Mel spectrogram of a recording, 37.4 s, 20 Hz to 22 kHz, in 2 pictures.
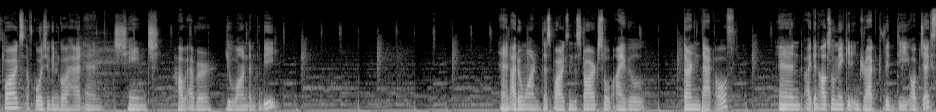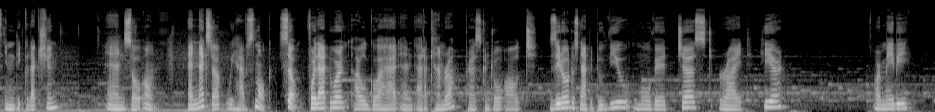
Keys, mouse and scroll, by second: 0.4 middle click, 1.6 click, 1.8 middle click, 2.6 middle click, 3.7-4.0 middle drag, 4.7 click, 6.5 click, 6.9 space, 7.9 space, 8.4-8.9 middle drag, 10.4 middle drag, 10.7 shift+middle drag, 10.8 scroll up 1, 12.3 click, 13.2 click, 13.5 space, 15.7 space, 16.0 middle click, 17.8 middle click, 18.6-20.4 drag, 21.2 middle click, 22.0 click, 22.4 middle click, 23.0 click, 23.3 middle click, 23.9 middle click, 24.6 middle click, 25.2-25.6 scroll down 1, 25.6 middle click, 26.1 shift+a, 28.2 ctrl+alt+KP_0, 29.7 g, 29.9 middle click, 30.5 click, 30.6 g, 31.2 click, 31.4-32.3 scroll up 1, 32.3 click, 32.7 scroll up 1, 34.3-34.8 middle drag, 34.9 middle click, 35.1 scroll up 2, 35.4 middle drag, 35.7 shift+middle drag, 36.1 scroll up 1, 36.2 middle click, 37.0 ctrl+alt+KP_0.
